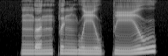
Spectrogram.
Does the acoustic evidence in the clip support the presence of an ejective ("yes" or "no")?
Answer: no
